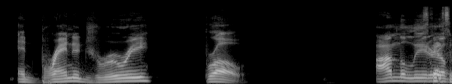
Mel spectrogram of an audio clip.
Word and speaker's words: Drury: How do you say it? Drury? – Drury. Brandon Drury.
